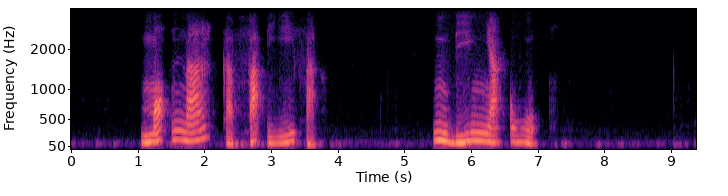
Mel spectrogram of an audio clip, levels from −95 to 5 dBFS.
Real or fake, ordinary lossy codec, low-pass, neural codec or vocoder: real; Opus, 16 kbps; 3.6 kHz; none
